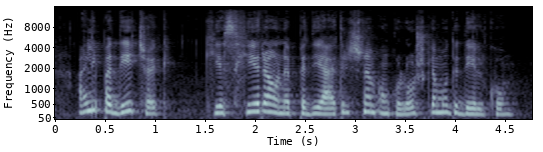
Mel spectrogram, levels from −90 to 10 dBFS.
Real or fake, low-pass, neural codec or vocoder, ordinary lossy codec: real; 14.4 kHz; none; none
